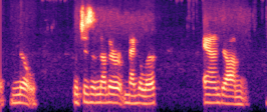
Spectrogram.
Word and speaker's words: Knowth: It was a 12-day trip, and we went to Newgrange and Knowth. I always call it Knowth, which is another megalith, and the Hill of Tara.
